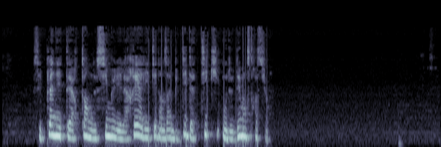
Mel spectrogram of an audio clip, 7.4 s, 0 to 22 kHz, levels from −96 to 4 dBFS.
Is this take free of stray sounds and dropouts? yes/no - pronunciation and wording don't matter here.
yes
